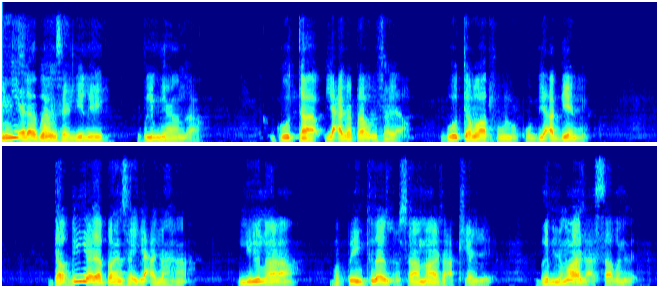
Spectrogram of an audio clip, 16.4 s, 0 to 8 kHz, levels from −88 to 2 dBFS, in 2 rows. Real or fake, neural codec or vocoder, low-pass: fake; codec, 16 kHz in and 24 kHz out, 0.6 kbps, FireRedTTS-2 codec; 7.2 kHz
